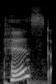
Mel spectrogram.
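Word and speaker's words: Pyst: Pissed. P Y S T. Am I pronouncing that correctly there? Midnight Monopoly. If I am not pronouncing it correctly, just let me know. Just let me know. I mispronounce words all the time. Yes, it is. It's pissed. Okay.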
